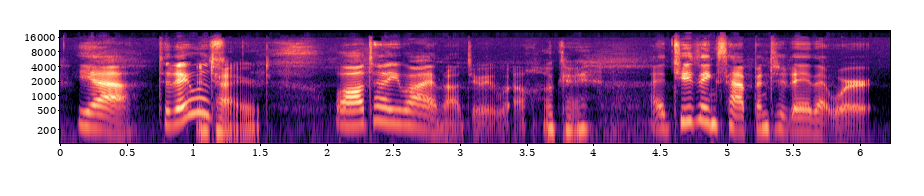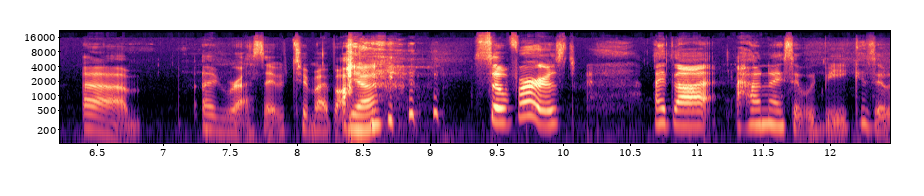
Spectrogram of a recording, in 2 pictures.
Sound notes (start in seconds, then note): 7.9 laughing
